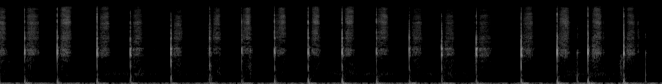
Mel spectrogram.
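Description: Fingertips rub and nails scratch the faces of a light, pale wooden cube box. About twenty sharp, dry scratching strokes come in an uneven rhythm, each a brief bright burst with a faint low thump that stops almost instantly. Soft rubbing fills the gaps between strokes.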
